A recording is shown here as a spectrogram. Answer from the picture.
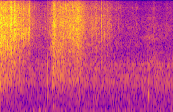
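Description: Faint rustling and crunching noise, dying away about a second and a half in and leaving a low steady hiss.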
